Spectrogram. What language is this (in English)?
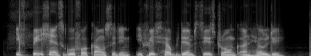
Nigerian Pidgin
